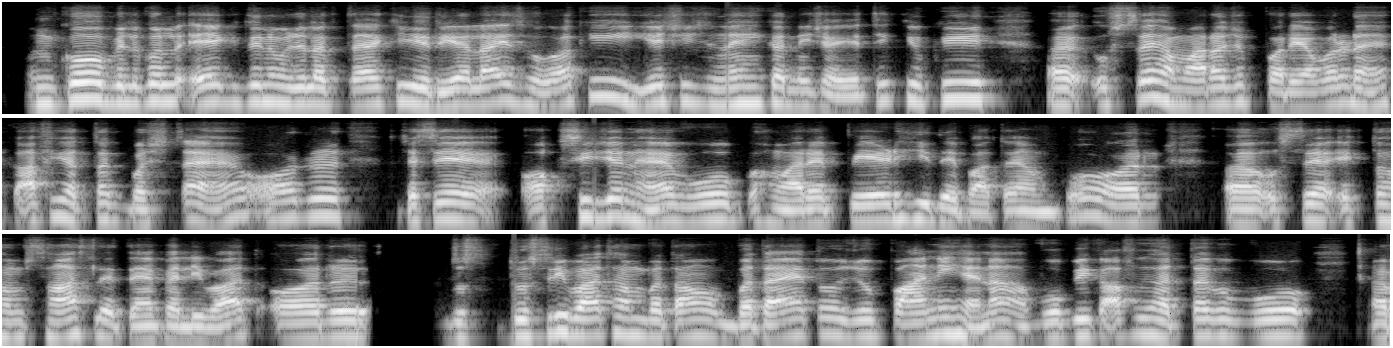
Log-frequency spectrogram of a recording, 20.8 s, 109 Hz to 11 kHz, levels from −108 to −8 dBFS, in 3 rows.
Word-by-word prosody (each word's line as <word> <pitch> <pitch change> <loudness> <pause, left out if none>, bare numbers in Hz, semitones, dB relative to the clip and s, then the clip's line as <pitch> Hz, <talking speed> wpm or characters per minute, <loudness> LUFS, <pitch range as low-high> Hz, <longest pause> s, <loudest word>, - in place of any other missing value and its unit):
उनको 190 +5 +5
बिल्कुल 175 +1 0
एक 175 -1 +3
दिन 180 0 0
मुझे 165 -2 +1
लगता 155 -1 0
है 160 +1 +4
कि 170 -1 +1
रियलाइज़ 160 +5 +3
होगा 145 +1 -1
कि 230 - -5 0.3
ये 175 - +2
चीज़ 175 -2 -9
नहीं 170 +2 0
करनी 160 -4 -1
चाहिए 115 -4 0
थी 190 - -4
क्योंकि 195 +1 0 0.4
अ, - - +4 0.2
उससे 160 +7 0
हमारा 165 -4 +3
जो - - -5
पर्यावरण 140 +4 0
है 150 0 0
काफ़ी 190 -1 -1
हद 165 - -2
तक 165 -1 -4
बचता 130 -1 -1
है 185 - -1
और 195 +2 -2 0.4
जैसे 170 +3 +3 0.4
ऑक्सीज़न 185 +5 0
है 150 - +4
वो 155 +2 -1 0.2
हमारे 130 0 +2
पेड़ 155 +1 +4
ही 165 0 -3
दे 140 -2 +1
पाते 115 +2 -2
हैं 125 - -1
हमको 120 - -4
और 150 0 0 0.3
अ, - - +3
उससे 155 +4 -1
एक 135 - -4
तो 160 - -4
हम 150 -1 -4
साँस 160 +3 +2
लेते 125 - -1
हैं 130 0 +1
पहली 125 -1 +1
बात 120 - +1 0.2
और 145 +2 +3 0.5
दूस 145 -1 -9
दूसरी 160 +5 +1
बात 170 0 +3
हम 170 -1 -1
बताऊँ 155 0 -1
बताएँ 135 +4 +4
तो 175 -1 -4
जो 160 +1 -2
पानी 155 +5 +2
है 115 - +4
ना - - 0
वो 150 +1 -1
भी 165 +2 +1
काफ़ी 175 +2 -1
हद 150 -2 +1
तक 165 0 +2 0.2
वो 155 +2 +1 0.5
अ, 140 - +1
160 Hz, 205 wpm, -21 LUFS, 145-175 Hz, 0.5 s, उनको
